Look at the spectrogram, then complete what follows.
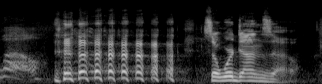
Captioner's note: laughter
